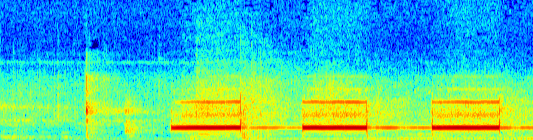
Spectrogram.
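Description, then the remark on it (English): A just-switched-on radio receiver being tested gives three loud, steady mid-pitched beeps at an even rhythm, each lasting under half a second, after a couple of faint clicks; the signal is loud because the receiver is close to its source. No one speaks. “Hit the receiver switch.”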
